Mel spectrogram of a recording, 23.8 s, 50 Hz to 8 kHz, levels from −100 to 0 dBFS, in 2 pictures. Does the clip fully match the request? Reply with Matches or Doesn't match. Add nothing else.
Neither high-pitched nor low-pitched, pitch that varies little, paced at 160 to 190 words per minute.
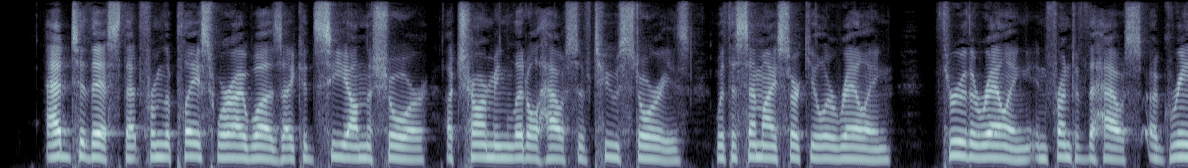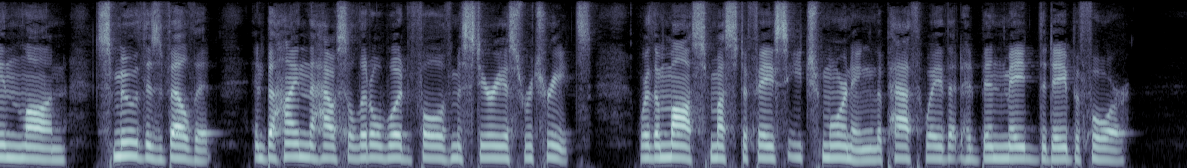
Matches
